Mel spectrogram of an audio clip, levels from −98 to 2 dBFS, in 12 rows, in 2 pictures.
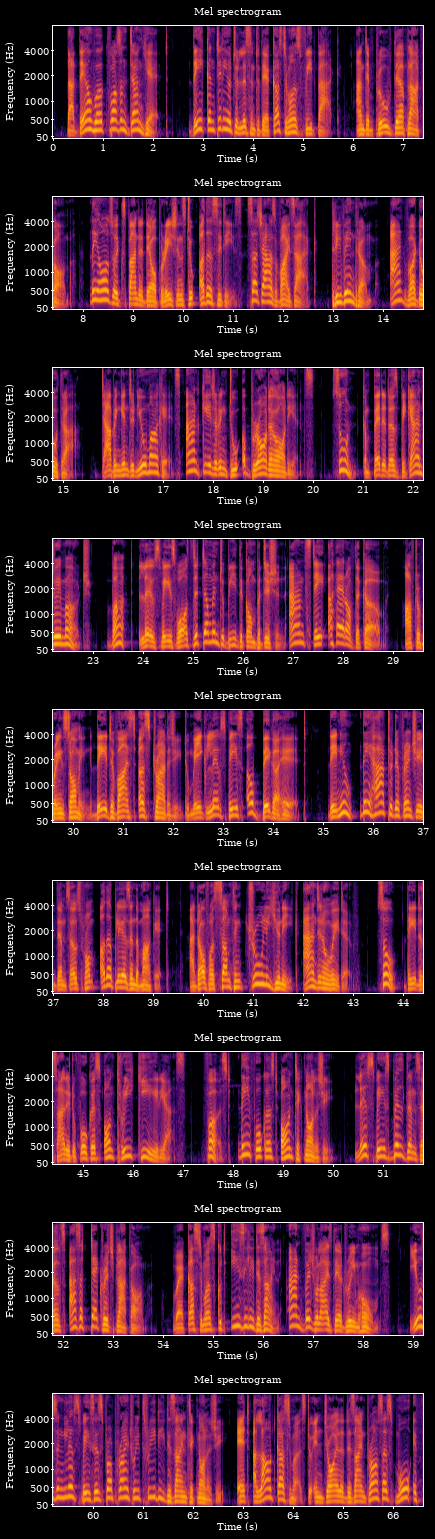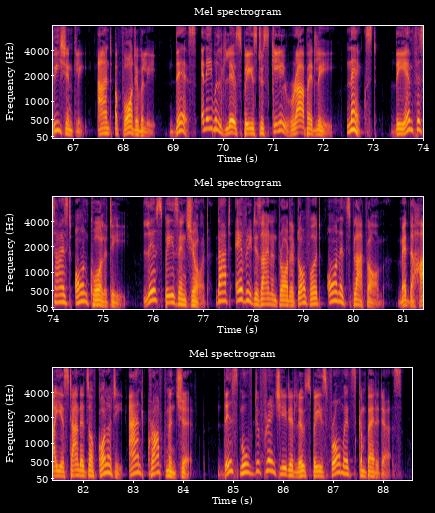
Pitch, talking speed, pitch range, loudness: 150 Hz, 120 wpm, 125-205 Hz, -19 LUFS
